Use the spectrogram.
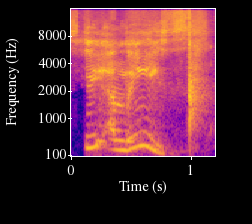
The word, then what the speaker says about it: Elyse: Miss CLC, and let me make sure I'm pronouncing your name correctly. Elyse. Elyse.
